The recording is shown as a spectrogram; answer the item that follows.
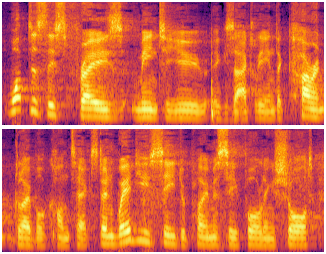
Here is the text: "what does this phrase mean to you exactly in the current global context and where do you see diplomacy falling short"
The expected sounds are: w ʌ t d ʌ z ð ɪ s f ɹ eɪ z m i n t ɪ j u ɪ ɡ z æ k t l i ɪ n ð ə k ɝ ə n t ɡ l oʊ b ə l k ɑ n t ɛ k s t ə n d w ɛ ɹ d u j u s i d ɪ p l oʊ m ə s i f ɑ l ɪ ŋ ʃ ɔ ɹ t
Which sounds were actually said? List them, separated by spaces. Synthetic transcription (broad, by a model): w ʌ t d ʌ z ð ɪ s f ɹ eɪ z m i n t ɪ j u ɪ ɡ z æ k t l i ɪ n ð ə k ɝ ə n ɡ l oʊ b ə l k ɑ n t ɛ k s t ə n w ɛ ɹ d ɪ j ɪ s i d ɪ p l oʊ m ə s i f ɑ l ɪ ŋ ʃ ɔ ɹ t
